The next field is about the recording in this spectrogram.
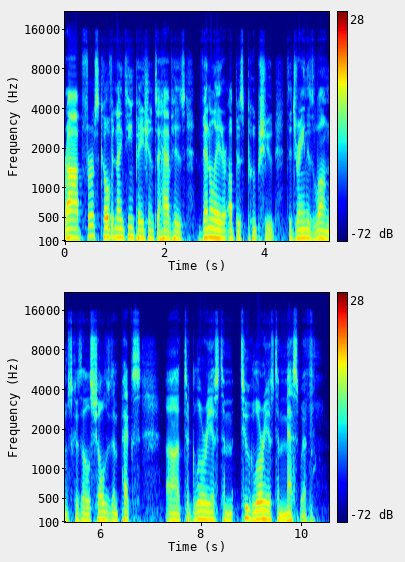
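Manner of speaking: normal talking voice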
